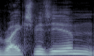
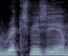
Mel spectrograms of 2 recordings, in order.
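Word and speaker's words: Rijksmuseum: R I J K Ts, but it's like the their J is like an H and their I is like an E.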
